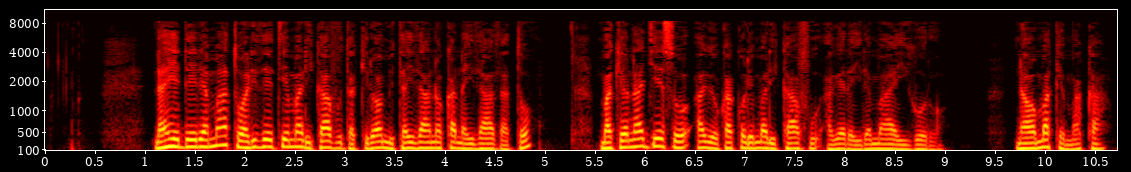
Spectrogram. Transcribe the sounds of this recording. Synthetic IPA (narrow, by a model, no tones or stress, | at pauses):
naheːndeːɾeamaːtwaɾiðeːtiɛmaɾikafutakiɾɔmitaiðaːnɔkanaiðaːðato | makeɔnad͡ʒɛsoʔaɣeokakoɾemaɾikafuʔaɣɛɾɛiɾɛmaiɣoɾo | naɔmakemaka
